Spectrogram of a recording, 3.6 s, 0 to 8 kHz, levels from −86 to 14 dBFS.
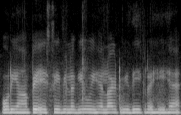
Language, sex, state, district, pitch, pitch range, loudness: Hindi, female, Haryana, Rohtak, 210 Hz, 205-210 Hz, -17 LUFS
